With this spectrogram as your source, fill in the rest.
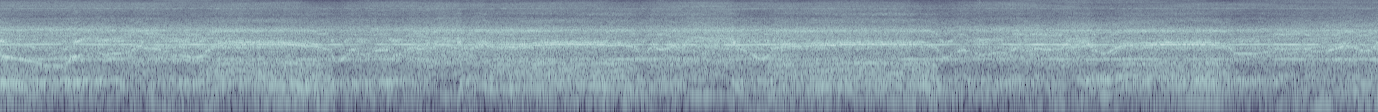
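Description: A vacuum cleaner head brushes back and forth over carpet.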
